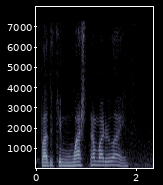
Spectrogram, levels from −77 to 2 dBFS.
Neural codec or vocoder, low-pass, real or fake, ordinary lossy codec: codec, 16 kHz, 1.1 kbps, Voila-Tokenizer; none; fake; none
